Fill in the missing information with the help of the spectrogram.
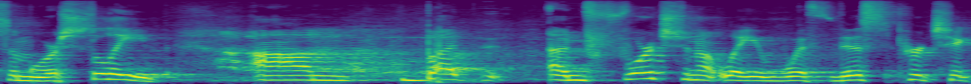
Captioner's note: laughter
